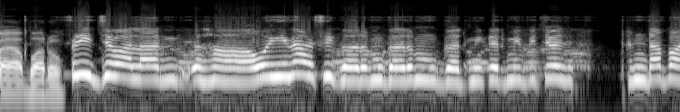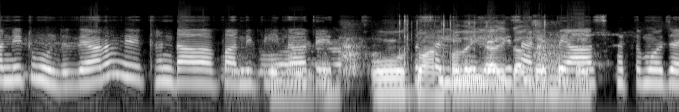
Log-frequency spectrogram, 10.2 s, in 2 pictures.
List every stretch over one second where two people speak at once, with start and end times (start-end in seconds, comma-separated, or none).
6.8-9.5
